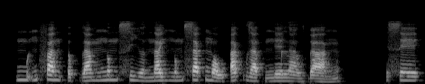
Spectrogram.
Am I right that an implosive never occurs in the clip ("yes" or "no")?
no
